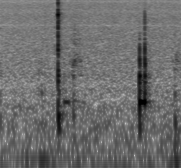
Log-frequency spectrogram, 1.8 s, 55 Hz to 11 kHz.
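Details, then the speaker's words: ThinkPad T470s laptop: two short mid-pitched beeps as the faulty built-in keyboard registers multiple keys pressed at once; restarting and reinstalling Windows didn't fix it, pointing to keyboard replacement. "you hear that that is because multiple keys are being pressed that can't be pressed at the same time so the keyboard is probably trying to press all the keys at once or something or something like that"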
